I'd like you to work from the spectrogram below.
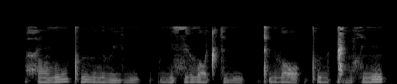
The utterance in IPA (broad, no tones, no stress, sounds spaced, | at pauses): ħ ɔ̃ ð u pʼ ʉː n ʉː j i | p iː sʲ ɵ ð ɔ t͡ʃʼ i | kʼ i ð ɔ | pʼ ʉː ɡ͡ǁ ɔ̃ x ĩ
